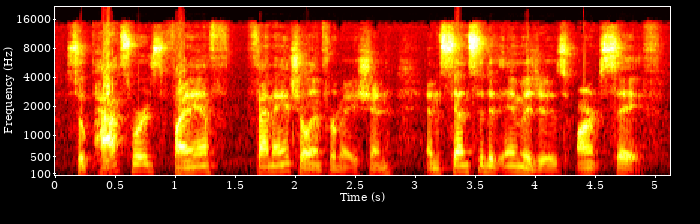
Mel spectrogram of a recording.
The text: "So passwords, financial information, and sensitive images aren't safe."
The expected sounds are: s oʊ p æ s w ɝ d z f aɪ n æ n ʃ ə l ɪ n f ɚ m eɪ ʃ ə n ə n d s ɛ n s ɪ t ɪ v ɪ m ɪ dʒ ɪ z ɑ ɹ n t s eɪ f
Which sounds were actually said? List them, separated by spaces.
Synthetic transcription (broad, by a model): s oʊ p æ s w ɝ d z f aɪ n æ n ʃ l ɪ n f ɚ m eɪ ʃ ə n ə n s ɛ n s ɪ t ɪ v ɪ m ɪ dʒ ɪ z ɑ ɹ n t s eɪ f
